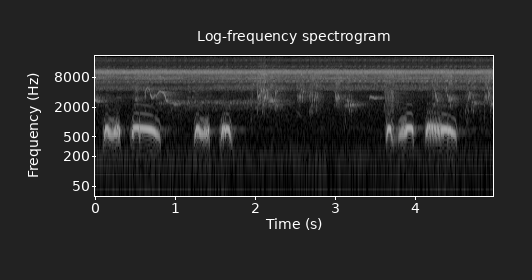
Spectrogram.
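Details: Spotted dove calling, used as a lure: two phrases of mellow coos, short clipped notes leading into a longer, level coo, with a steady high-pitched hiss or insect drone behind.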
